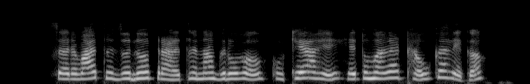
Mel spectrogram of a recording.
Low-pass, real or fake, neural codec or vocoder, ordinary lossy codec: 7.2 kHz; fake; codec, 16 kHz, 1 kbps, FreqCodec, larger model; Opus, 32 kbps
